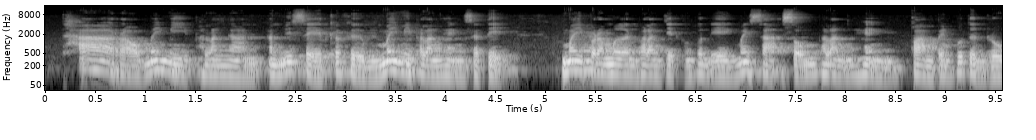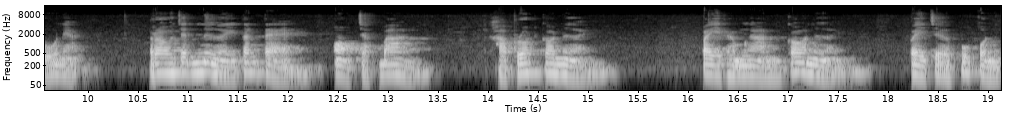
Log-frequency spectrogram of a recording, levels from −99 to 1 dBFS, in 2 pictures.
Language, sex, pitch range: Thai, male, 110-145 Hz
